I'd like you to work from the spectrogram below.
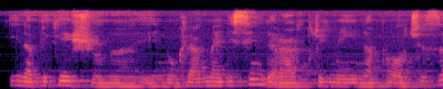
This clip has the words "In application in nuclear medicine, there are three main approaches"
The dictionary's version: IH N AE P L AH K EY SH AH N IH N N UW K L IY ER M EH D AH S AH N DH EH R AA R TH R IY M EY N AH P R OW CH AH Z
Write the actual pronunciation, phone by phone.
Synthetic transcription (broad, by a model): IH N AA P L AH K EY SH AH N IH N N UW K L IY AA M EH D AH S AH N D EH R AA R T R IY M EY N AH P R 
